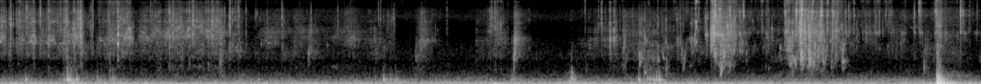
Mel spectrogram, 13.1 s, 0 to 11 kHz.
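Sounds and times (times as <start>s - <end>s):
fish splashing at water surface: 8.5s - 11.7s.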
